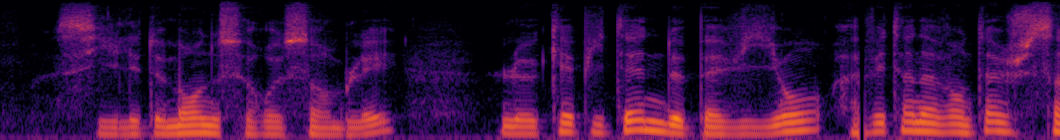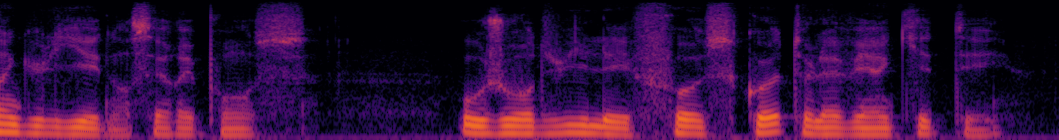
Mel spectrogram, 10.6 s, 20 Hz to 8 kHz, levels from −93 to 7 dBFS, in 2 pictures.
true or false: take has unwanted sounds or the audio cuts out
true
